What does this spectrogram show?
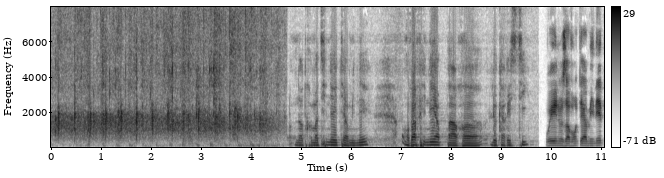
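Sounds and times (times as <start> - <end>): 
audience applause: 0.0 - 4.7
speech: 4.9 - 6.4, 7.0 - 11.0.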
